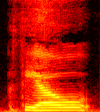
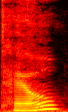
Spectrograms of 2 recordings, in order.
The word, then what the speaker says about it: Teo: so you know, like, Theo prefers, like, Teo as, like, the pronunciation of his name, but both are correct. Like, he just said recently he prefers Teo, and I think it's going to be easier to differentiate him and Kiho that way. Just saying like his Korean pronunciation.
